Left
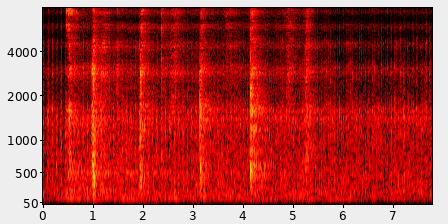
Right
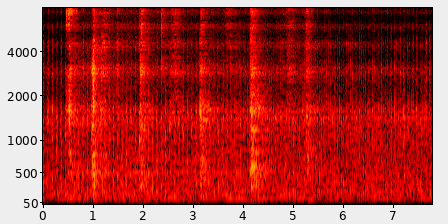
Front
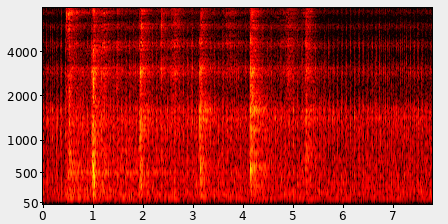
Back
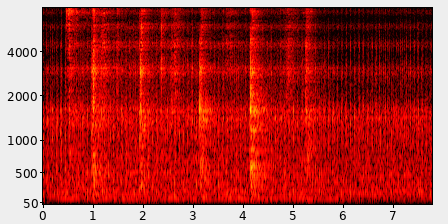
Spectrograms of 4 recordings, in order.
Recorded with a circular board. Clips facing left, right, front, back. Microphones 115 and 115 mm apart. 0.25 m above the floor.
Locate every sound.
0.5 s footsteps: 15° left, 0.6 m; by 5.4 s 60° left, 5 m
